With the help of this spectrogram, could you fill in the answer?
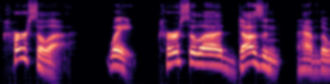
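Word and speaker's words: Cursola: is pronounced corsola and its evolved form is pronounced cursilla wait cursilla doesn't have the word soul in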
